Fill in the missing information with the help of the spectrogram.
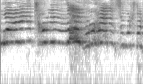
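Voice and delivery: high, fast, loud whining protest; mock outrage at mom turning the movie off; whiny protest. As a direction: protest it like indignant kids. Kids protesting loudly.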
